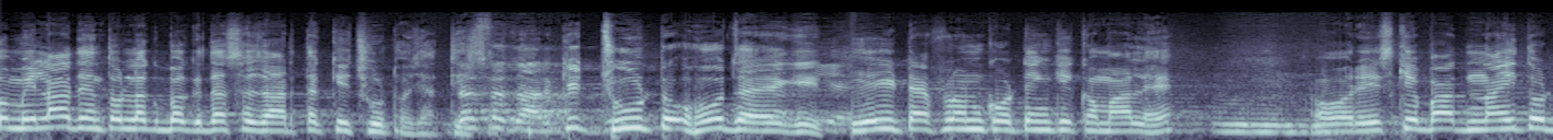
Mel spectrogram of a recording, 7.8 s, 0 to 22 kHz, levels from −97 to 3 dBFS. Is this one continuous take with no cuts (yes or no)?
no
